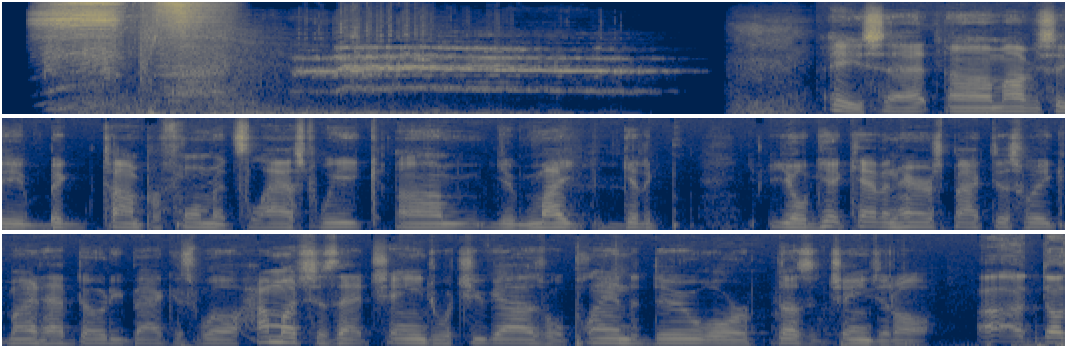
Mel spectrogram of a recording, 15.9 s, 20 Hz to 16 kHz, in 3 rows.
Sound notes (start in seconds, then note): 0.2 whoosh; 1.4 cock crows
